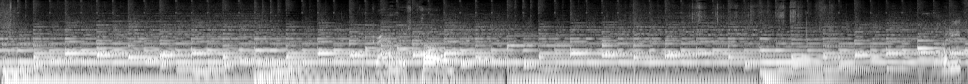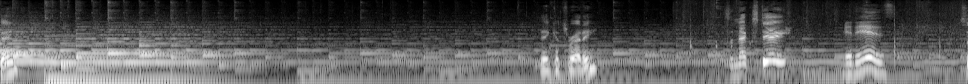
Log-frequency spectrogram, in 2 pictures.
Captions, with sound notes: The ground is cold. (leaves crunch) What do you think? Think it's ready? It's the next day. - It is.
